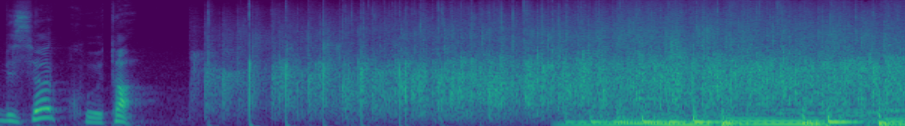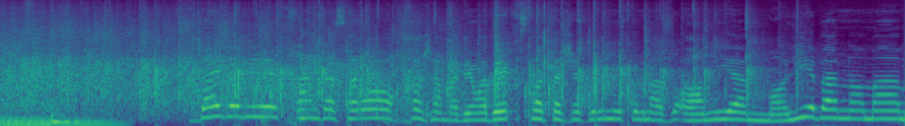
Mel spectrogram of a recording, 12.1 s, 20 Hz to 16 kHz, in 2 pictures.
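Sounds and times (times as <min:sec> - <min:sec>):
audience applauding: 0:01.3 - 0:11.4
jingle music with deep bass: 0:03.7 - 0:06.9.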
